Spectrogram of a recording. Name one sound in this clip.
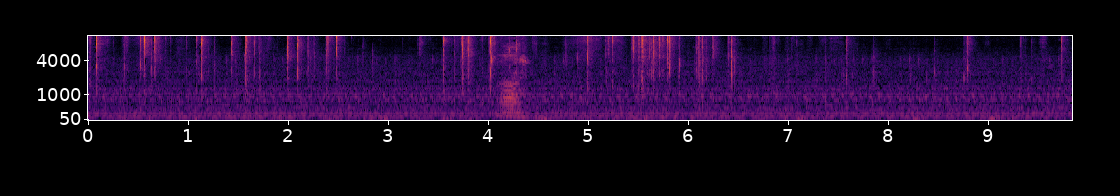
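Paper cards rustle and crinkle close by.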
